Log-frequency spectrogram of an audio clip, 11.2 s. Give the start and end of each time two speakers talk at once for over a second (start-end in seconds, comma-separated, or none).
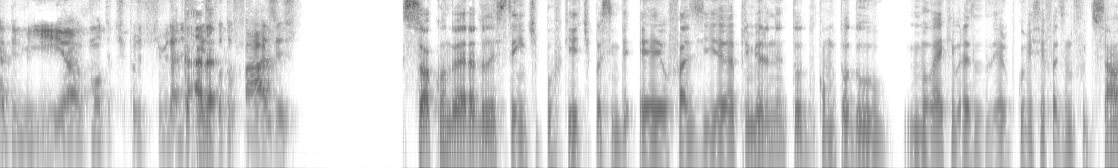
none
